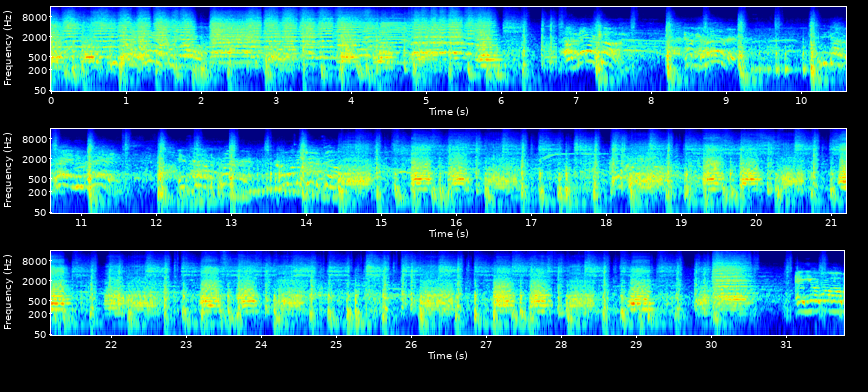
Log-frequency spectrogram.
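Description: Marching band brass and drumline playing loud sustained chords, which break off about six seconds in. Voices shouting and cheering fill the next several seconds, and from about fifteen seconds in the band plays again in short rhythmic brass hits over the drums.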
